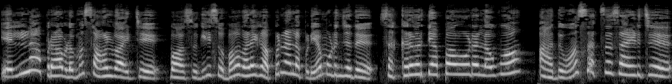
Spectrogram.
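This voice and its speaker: A woman voicing a young wife in a family audio drama, lamenting and self-pitying in a girlish voice. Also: a bit bright. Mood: earnest. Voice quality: very high, girlish voice.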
